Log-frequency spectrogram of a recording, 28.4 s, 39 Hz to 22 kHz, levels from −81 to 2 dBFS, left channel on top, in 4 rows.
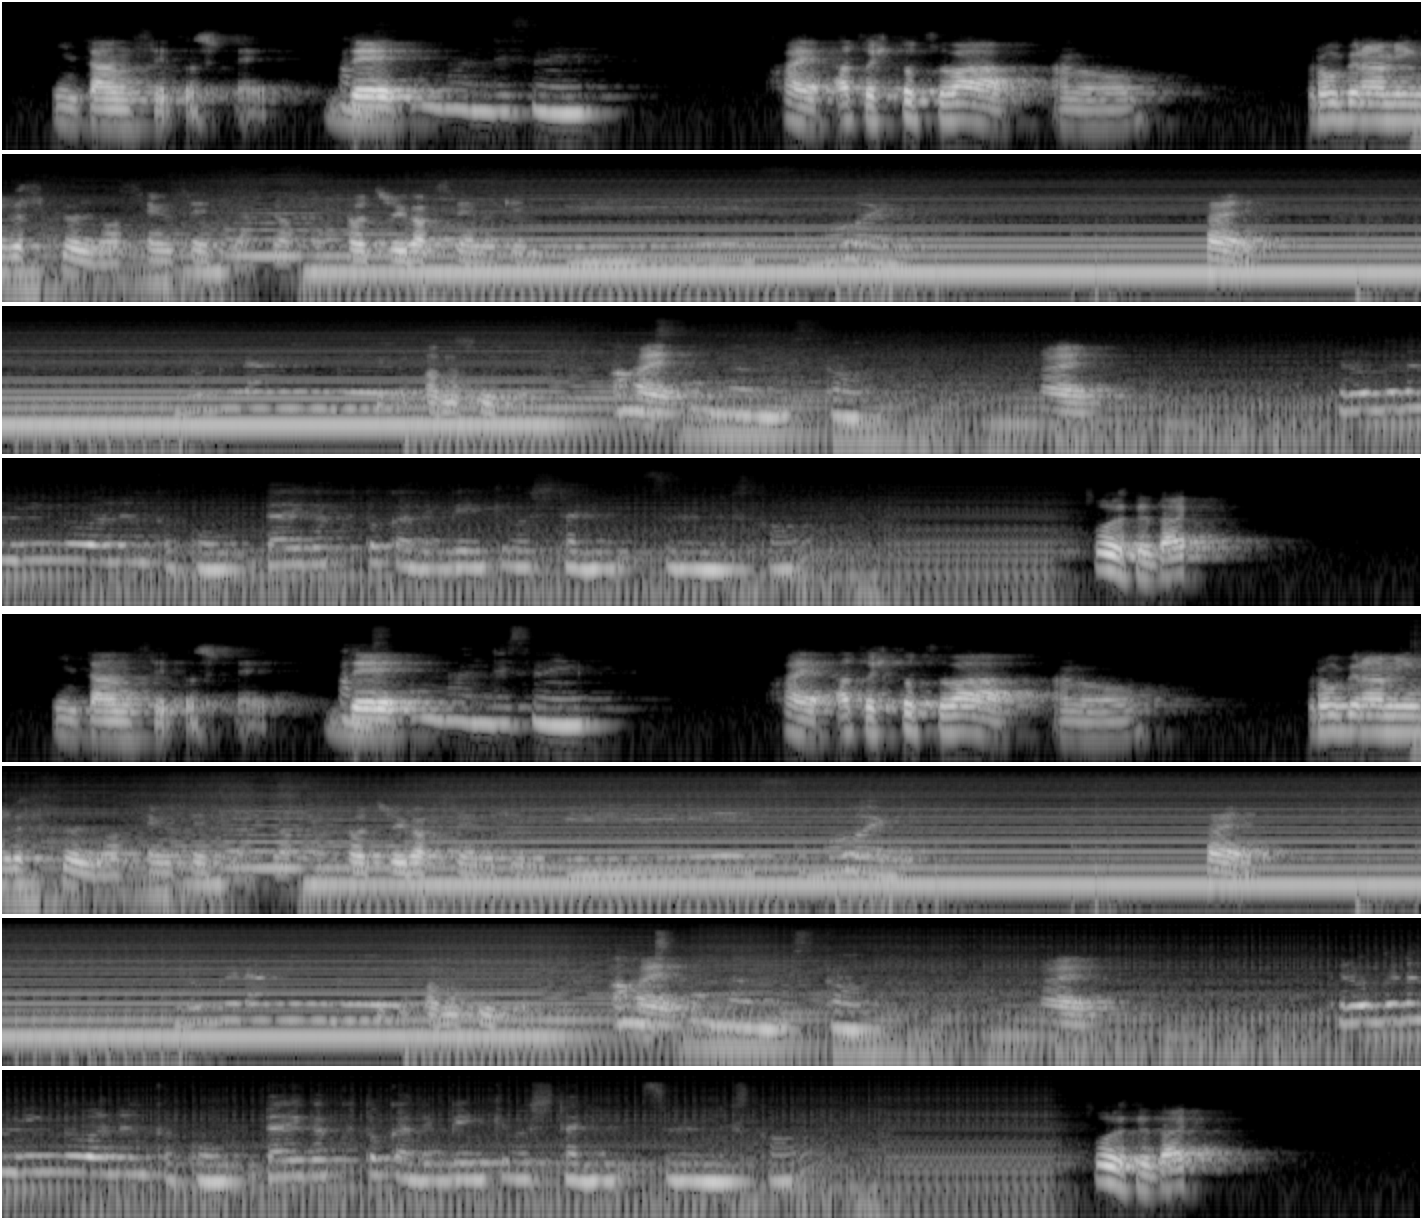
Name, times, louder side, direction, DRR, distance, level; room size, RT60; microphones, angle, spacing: voice 1, 0.3-1.3 1.6-2.0 3.9-5.7 6.5-9.8 13.1-13.4 16.3-16.8 17.3-17.6 19.4-19.7 26.7-27.2, left 1 dB, 20° left, 10 dB, 1.6 m, -24 dB
voice 2, 1.7-3.0 9.9-11.7 15.0-16.5 17.2-18.6 20.9-25.4, right 1 dB, 60° right, 5 dB, 3.7 m, -30 dB
sound 1, 7.0-26.5, left 1 dB, 85° right, 6.8 m, -30 dB
27.5 x 20.5 x 5.5 m, 0.69 s
head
